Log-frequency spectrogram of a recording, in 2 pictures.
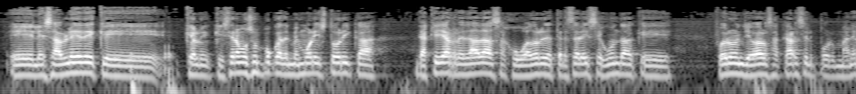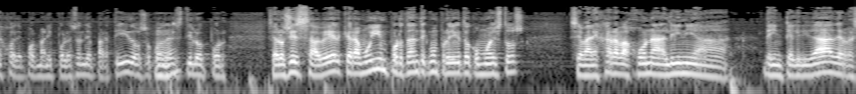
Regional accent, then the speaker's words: Mexico; now in Madrid, Spain; Porque de hecho sí soy español mexicano. O sea, mi abuelo era español, mi madre es española y por eso viví.

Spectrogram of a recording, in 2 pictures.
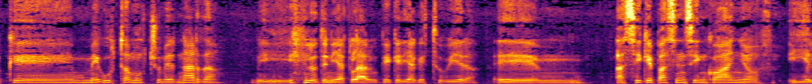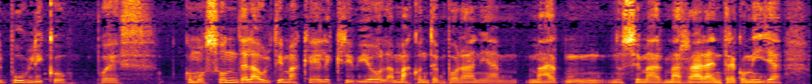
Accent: Granada, Andalusia, Spain; que yo soy del Albaicín

